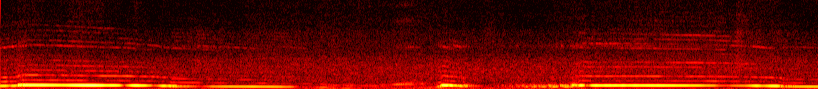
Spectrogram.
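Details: Barbary dove singing in the pelung style, a call used to lure other doves into cooing: two long, drawn-out, smooth tonal coos that slide slowly downward, separated by a short rough note, over a faint low hum.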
